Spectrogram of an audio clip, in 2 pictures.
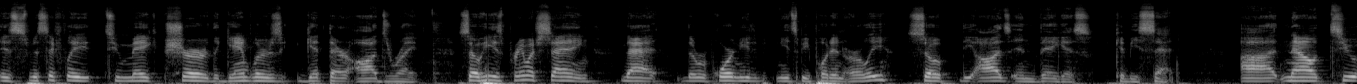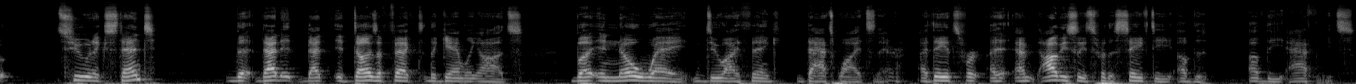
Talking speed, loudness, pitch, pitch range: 165 wpm, -29 LUFS, 155 Hz, 140-170 Hz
